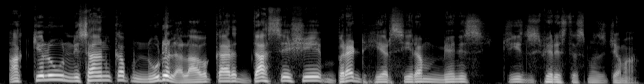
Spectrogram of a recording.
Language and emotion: Kashmiri, neutral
